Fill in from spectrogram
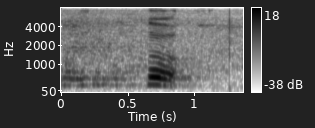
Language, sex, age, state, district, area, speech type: Bodo, female, 45-60, Assam, Chirang, rural, read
